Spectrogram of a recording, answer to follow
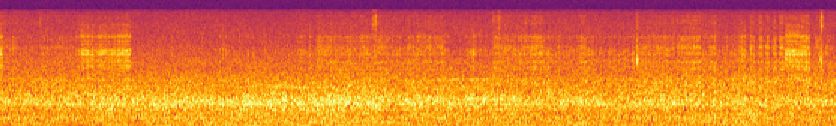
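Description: Quiet, steady low hum and rumble of background noise, with faint light clicks of small plastic kit parts being handled and pushed together.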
